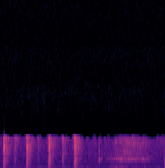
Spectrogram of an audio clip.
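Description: Computer keyboard keys being tapped: a few irregular, faint clicks over two seconds.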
